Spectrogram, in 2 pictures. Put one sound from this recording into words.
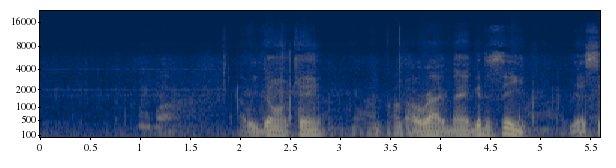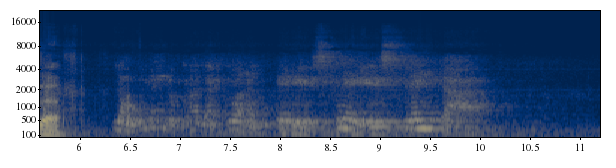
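A middle-aged man speaks close to a phone microphone.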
